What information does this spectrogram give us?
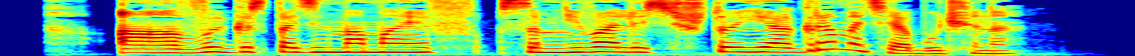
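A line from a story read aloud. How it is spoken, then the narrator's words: Sarcastic question. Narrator (Russian): язвительно вопросила я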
